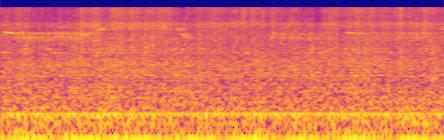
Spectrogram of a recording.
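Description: A steady low hum with faint background hiss and no distinct handling sounds.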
